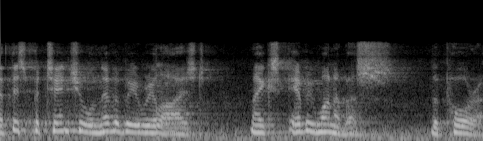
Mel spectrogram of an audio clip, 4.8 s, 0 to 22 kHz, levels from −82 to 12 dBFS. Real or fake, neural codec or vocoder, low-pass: fake; vocoder, 44.1 kHz, 128 mel bands every 512 samples, BigVGAN v2; 7.2 kHz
